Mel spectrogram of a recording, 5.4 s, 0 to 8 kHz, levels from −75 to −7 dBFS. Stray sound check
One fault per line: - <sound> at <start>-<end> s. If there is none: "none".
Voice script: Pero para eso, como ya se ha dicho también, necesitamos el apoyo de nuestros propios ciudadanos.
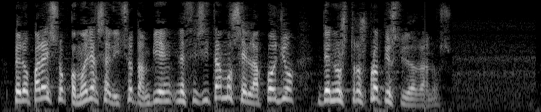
none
